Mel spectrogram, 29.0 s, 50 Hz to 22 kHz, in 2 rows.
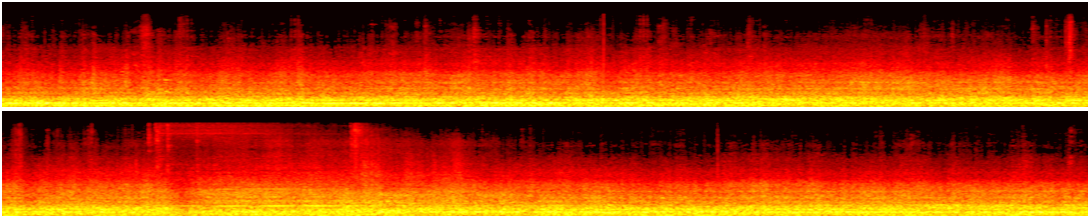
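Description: Cabin noise aboard a DB class 646 (Stadler GTW) diesel multiple unit at running speed: a steady engine hum and the rumble of wheels on the rails. About two-thirds of the way through, a short hiss comes in for a few seconds.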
